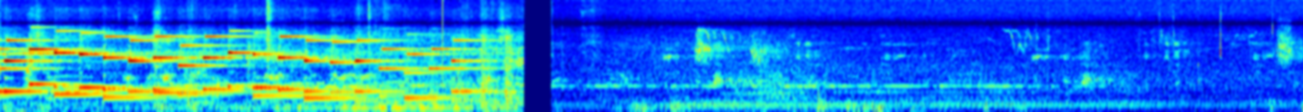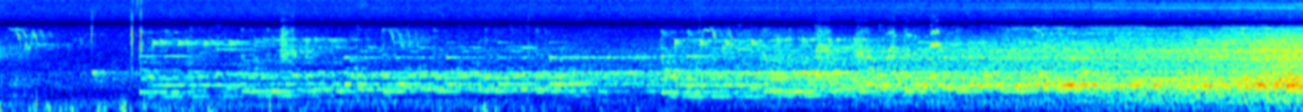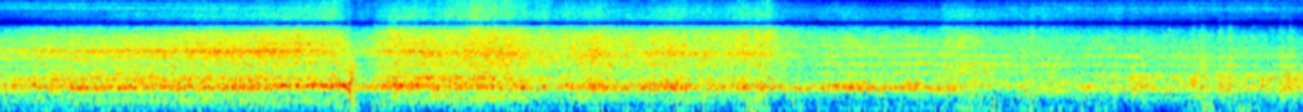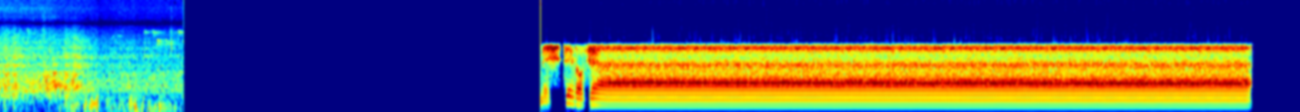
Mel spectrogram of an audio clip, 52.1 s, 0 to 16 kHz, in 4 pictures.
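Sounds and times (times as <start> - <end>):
station chime tune: 0.0 - 5.2, 5.8 - 7.3, 7.9 - 10.5, 14.4 - 24.1
train wheels rumbling on rail: 21.2 - 40.9.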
